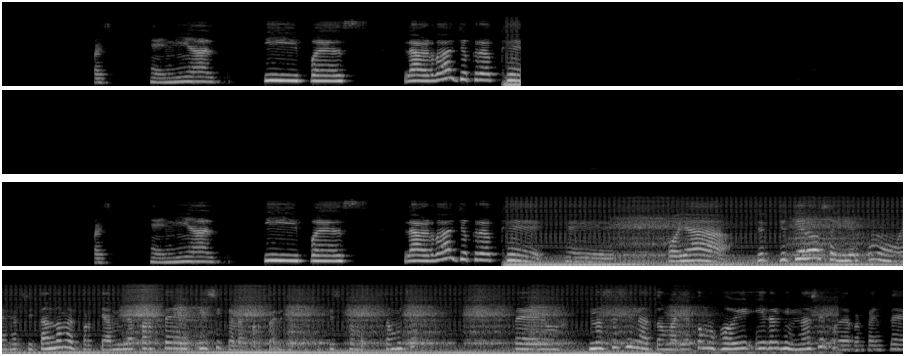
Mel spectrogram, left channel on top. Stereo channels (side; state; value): left; drops out; at 5.2 s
